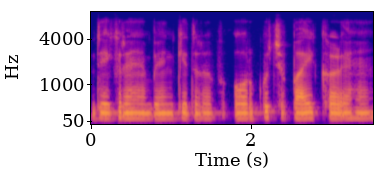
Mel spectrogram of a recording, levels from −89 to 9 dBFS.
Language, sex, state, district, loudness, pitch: Hindi, male, Jharkhand, Deoghar, -20 LUFS, 100 Hz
